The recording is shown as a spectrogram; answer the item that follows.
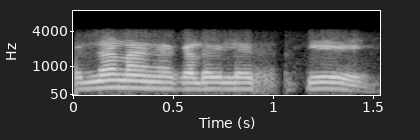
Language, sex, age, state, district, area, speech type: Tamil, female, 60+, Tamil Nadu, Tiruvarur, rural, conversation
